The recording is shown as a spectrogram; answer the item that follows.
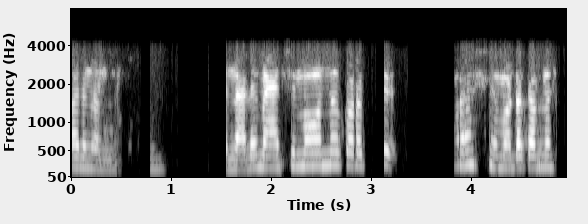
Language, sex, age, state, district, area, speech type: Malayalam, female, 45-60, Kerala, Thiruvananthapuram, urban, conversation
